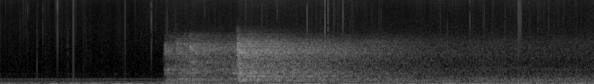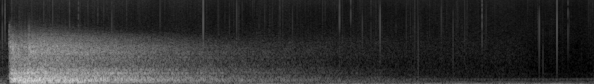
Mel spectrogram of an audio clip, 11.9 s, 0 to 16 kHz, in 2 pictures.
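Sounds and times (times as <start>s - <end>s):
crypt door closing: 1.7s - 10.2s.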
